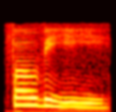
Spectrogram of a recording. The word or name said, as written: foveae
